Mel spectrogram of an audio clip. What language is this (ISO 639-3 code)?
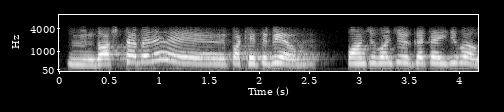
ori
